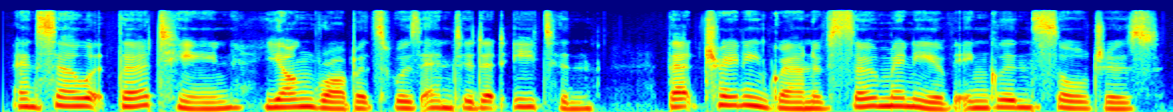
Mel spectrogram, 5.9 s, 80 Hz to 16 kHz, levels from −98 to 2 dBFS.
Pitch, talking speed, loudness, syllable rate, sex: 190 Hz, 195 wpm, -15 LUFS, 5.3 syllables/s, female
